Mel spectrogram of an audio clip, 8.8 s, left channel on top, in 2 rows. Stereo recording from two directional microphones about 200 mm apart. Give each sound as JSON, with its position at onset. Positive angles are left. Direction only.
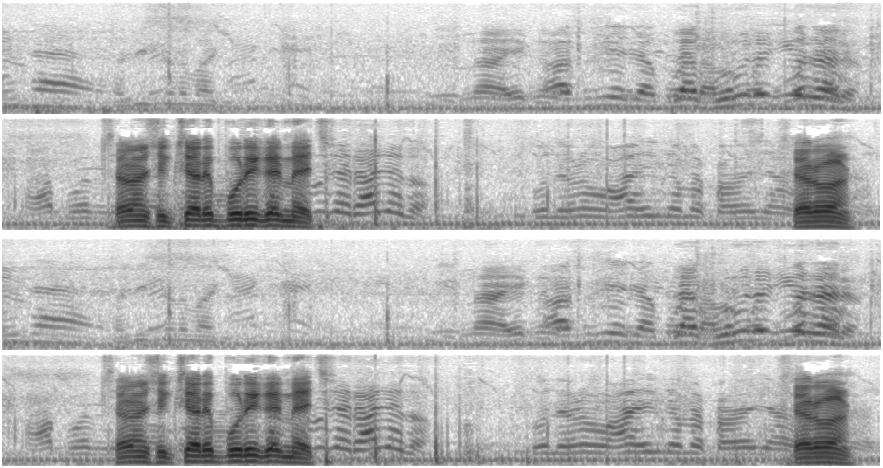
{"t": 2.3, "sound": "speech", "side_deg": 10}
{"t": 2.8, "sound": "speech", "side_deg": 35}
{"t": 3.6, "sound": "speech", "side_deg": 5}
{"t": 7.2, "sound": "speech", "side_deg": 45}
{"t": 8.3, "sound": "speech", "side_deg": 5}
